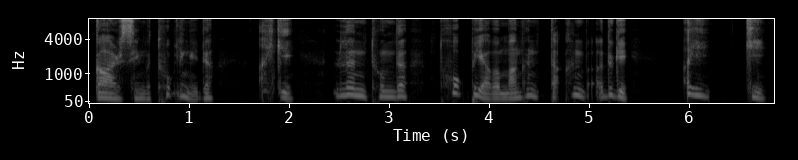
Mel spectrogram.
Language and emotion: Manipuri, fearful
